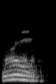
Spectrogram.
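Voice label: "room", Nigerian Pidgin, female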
